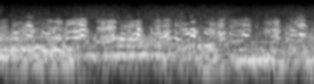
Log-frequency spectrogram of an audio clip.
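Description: A dense chorus of Steller sea lions in Alaska calling, with loud, overlapping honking roars and bellows that wobble in pitch and continue without pause throughout. No one speaks.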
